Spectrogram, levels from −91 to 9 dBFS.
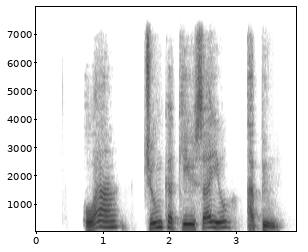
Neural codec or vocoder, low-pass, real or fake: codec, 16 kHz, 0.5 kbps, X-Codec, WavLM features, trained on Multilingual LibriSpeech; 7.2 kHz; fake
